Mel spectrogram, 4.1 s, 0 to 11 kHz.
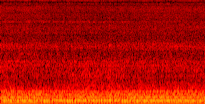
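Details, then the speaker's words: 1996-1998 Ford Mustang GT V8 idling after Dragon Fire coil pack and spark plug wire install and clearing a P0304 cylinder 4 misfire code; deep, steady, even burble with no stumbles, extremely smooth healthy idle. "The idle is extremely smooth, as you can hear."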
